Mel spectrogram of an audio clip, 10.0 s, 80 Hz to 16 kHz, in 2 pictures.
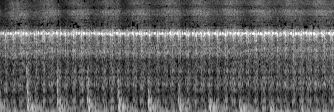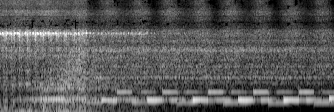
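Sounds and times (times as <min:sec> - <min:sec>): deep bass: 0:00.0 - 0:08.9
synth melody: 0:02.6 - 0:10.0
falling-pitch sweeps: 0:04.2 - 0:09.3.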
